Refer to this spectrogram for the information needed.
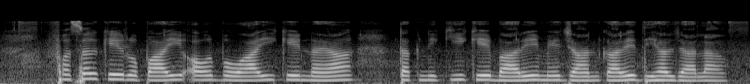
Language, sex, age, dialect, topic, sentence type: Bhojpuri, female, 25-30, Western, agriculture, statement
